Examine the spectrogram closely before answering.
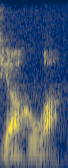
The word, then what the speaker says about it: Yahuwah: had the spirit of Yahweh actually the moment the more correct pronunciation for the creator of all things is yahuwah so I was told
